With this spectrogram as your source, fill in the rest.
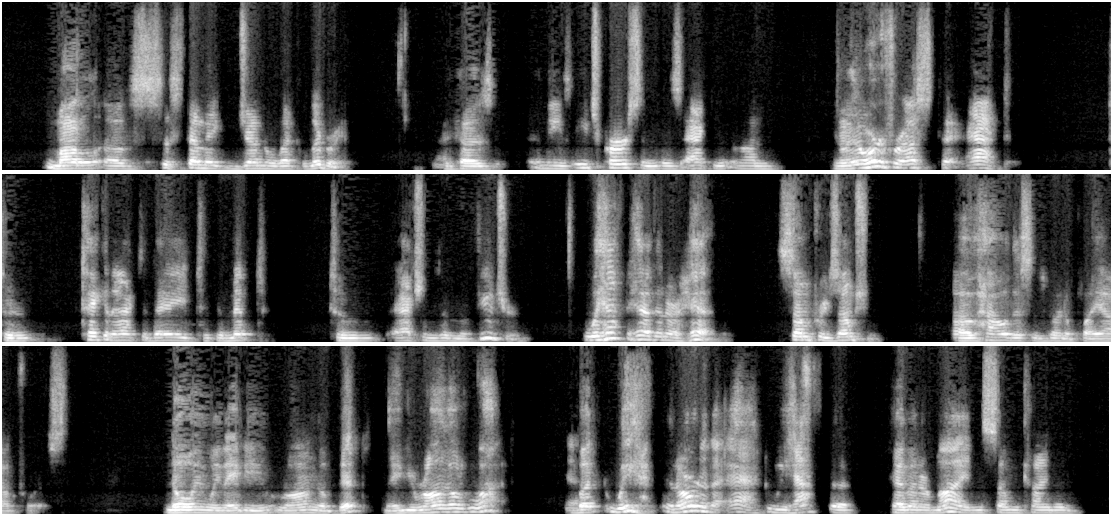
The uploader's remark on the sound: Due to the nature of this recording, listeners may find the audio quality reduced for this episode.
